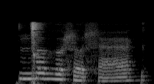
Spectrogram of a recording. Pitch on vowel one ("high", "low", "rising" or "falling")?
high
